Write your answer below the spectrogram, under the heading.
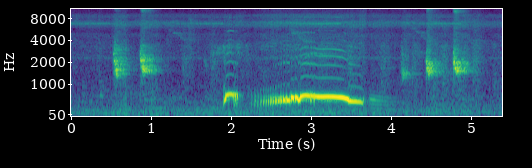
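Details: Spotted dove, Kelantan style, singing actively to stimulate other doves. A short clipped note leads into a long trilling coo that ends with a falling note; small chirps from another bird come before and after.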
